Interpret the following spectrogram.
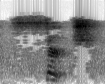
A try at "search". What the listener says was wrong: Uh-oh. Your teeth were open.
